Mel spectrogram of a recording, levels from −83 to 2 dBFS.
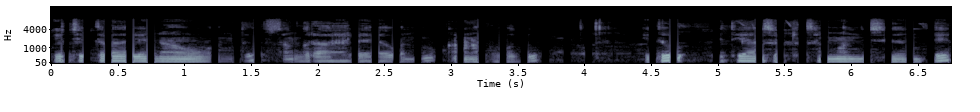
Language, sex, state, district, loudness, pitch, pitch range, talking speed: Kannada, male, Karnataka, Gulbarga, -38 LUFS, 105 Hz, 100-115 Hz, 100 wpm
